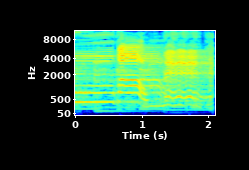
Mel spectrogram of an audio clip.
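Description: A woman singing with keyboard accompaniment: she holds one long note, then moves into a new phrase about a second in, her voice wavering in pitch.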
